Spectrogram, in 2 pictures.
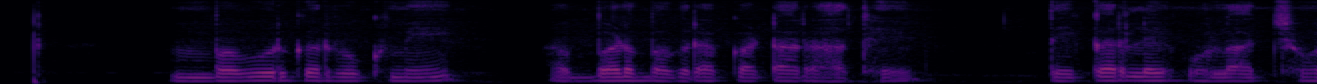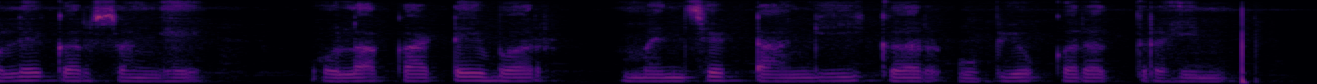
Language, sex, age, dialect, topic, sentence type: Chhattisgarhi, male, 56-60, Northern/Bhandar, agriculture, statement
